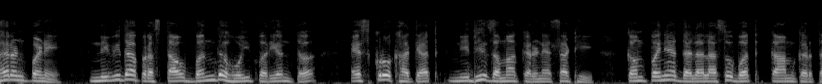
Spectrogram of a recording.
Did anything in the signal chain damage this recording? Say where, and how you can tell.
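Yes. The speech sounds muffled, hoarse and faintly robotic throughout, with nothing above 8.6 kHz. That points to Opus voice compression at the codec stage: a wideband SILK linear-prediction coder coarsely coding the excitation, which fits a bitrate near 10 kbps.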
